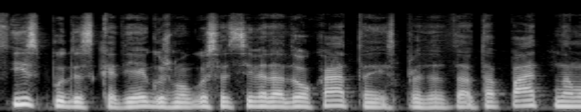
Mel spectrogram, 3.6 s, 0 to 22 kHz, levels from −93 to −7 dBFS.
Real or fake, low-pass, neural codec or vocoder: real; 14.4 kHz; none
